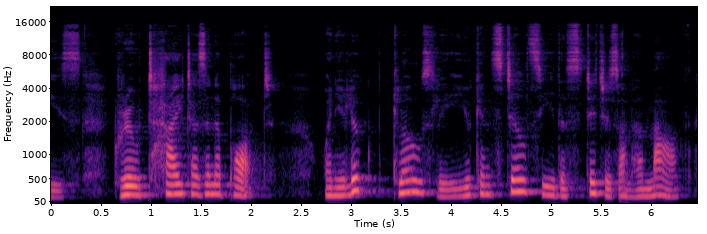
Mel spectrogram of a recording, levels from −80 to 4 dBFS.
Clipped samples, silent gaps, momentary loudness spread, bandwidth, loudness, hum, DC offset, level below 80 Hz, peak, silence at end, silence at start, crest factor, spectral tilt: under 0.1%; none; 11 LU; 15.5 kHz; -28 LUFS; none; under 0.1%; -78 dBFS; -10 dBFS; 0.05 s; 0 s; 18 dB; -5.5 dB/octave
